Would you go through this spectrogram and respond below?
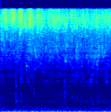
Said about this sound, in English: My dad stands next to me, slowly drying every plate I hand him. The running water means I can't hear to talk to him.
